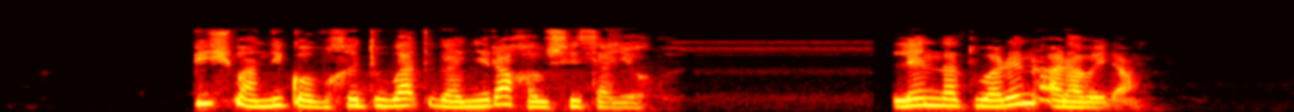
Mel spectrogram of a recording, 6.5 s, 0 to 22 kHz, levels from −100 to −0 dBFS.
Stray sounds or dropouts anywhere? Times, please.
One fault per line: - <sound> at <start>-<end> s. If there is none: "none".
none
